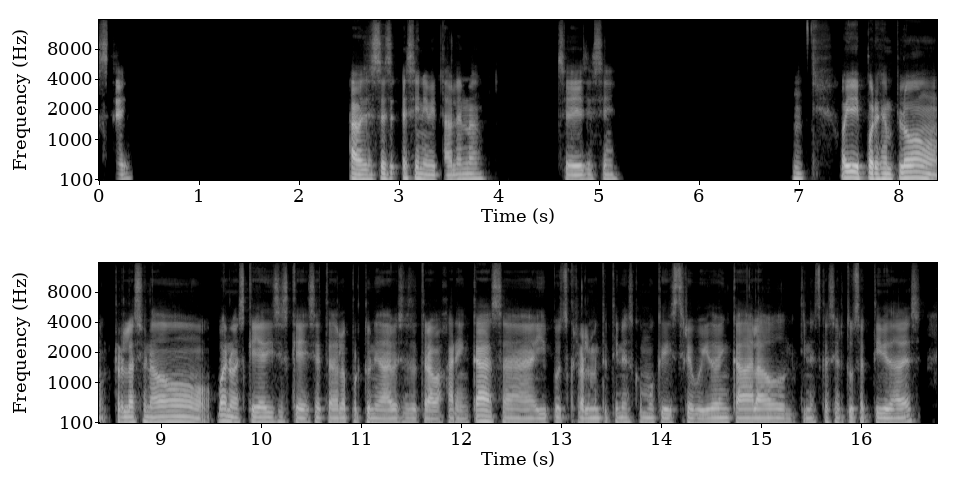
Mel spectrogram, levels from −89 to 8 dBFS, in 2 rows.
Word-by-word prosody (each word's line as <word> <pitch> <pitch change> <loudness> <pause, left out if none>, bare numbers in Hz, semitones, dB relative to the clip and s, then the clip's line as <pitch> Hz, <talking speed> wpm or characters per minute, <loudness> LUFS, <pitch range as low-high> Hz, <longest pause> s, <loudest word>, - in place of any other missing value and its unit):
Sí. - - -4 2.2
A - - +6
veces 110 +3 +1
es - - -17
es 125 0 -2
inevitable, 105 -2 0
¿no? 115 0 -1 0.7
Sí, 105 0 +1
sí, 110 - -6
sí. 105 +1 -6 1.7
Mm, 125 - -1 0.4
oye 140 0 +7
y - - +8
por 130 -2 +3
ejemplo, 120 0 +4
relacionado 115 -1 +2
bueno, 135 -5 +3
es 105 - -3
que 115 - -1
ya 110 - +4
dices 110 0 -4
que 100 -3 -1
se 105 +2 -4
te 105 - -5
da 100 - +1
la 105 - +1
oportunidad 100 -2 -2
a 95 - +2
veces 100 0 -4
de 100 - -3
trabajar 95 +1 0
en 95 0 -5
casa 105 -6 +2
y 100 0 -2
pues 105 +1 -6
realmente 100 +1 -2
tienes 105 +1 -5
como 105 -2 -5
que 105 - -4
distribuido 100 +1 -1
en 105 0 0
cada 100 0 +3
lado 100 0 +2
donde 100 -1 -4
tienes 100 +1 -7
que - - -6
hacer 105 - -7
tus 105 0 -5
actividades, 105 +3 -1
105 Hz, 175 wpm, -23 LUFS, 100-115 Hz, 2.2 s, y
